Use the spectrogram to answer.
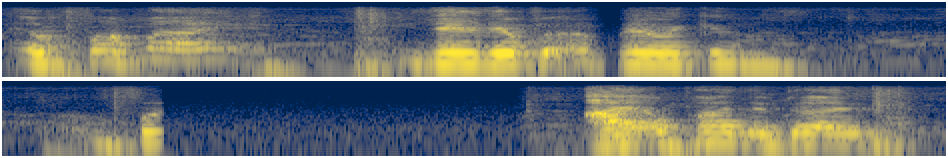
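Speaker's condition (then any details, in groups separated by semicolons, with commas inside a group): Cerebral palsy; lifelong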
